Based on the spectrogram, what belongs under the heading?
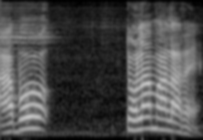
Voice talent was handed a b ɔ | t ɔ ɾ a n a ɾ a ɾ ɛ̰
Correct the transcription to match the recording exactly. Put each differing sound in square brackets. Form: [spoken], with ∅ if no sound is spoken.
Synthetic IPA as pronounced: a b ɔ | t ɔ [l] a [m] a [l] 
